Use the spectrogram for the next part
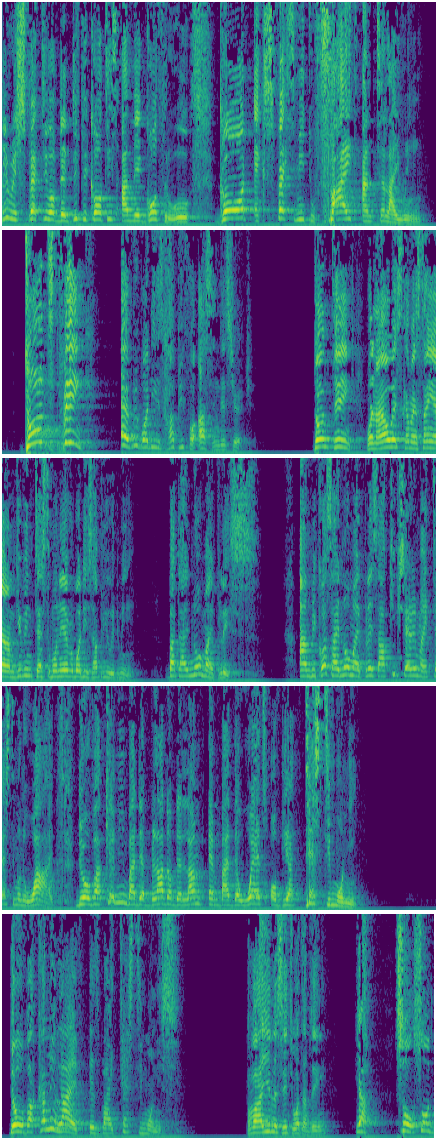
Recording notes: sermon series preached at The Faithlife Church, Ghana-Tema Community 3 Site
